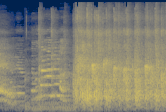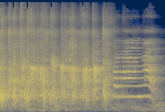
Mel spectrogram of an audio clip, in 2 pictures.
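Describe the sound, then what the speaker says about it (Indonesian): Children clapping hands together in a classroom, a burst of fast, loud, closely packed claps in the middle lasting a few seconds, with a voice and a teacher speaking before and after. "Tepuk tangan dulu"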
